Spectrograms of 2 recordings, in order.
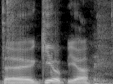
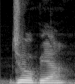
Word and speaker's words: Giöbia: Welcome to Heavy Psych Sounds Festival here in Berlin, where I'm with Giöbia from Italy, or how do you say the band's name? Giöbia.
